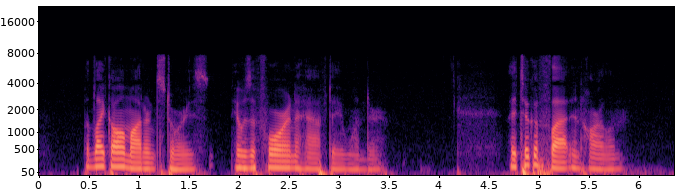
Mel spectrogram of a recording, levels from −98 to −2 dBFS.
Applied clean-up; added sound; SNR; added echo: none; none; none; none.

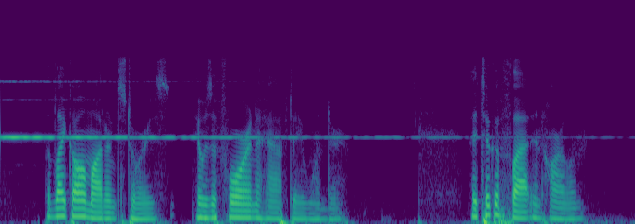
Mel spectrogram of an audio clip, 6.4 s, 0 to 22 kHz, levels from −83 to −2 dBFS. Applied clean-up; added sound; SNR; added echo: none; Bell; 13 dB; none.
